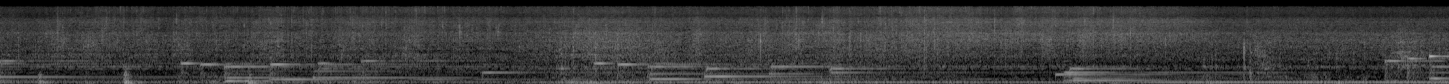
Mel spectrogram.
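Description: Chopped onion and vegetables sizzling in hot vegetable oil in a frying pan, a steady frying hiss, with a spatula stirring now and then. Slow background music plays over it.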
